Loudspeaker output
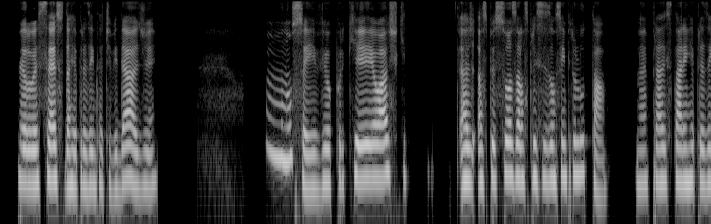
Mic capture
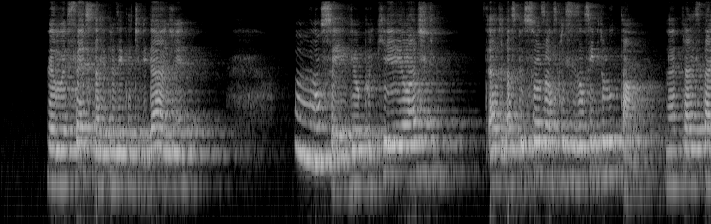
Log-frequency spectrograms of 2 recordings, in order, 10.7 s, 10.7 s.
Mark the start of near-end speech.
none

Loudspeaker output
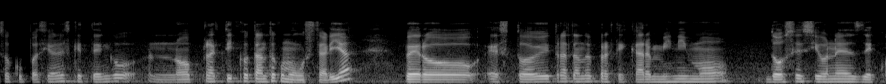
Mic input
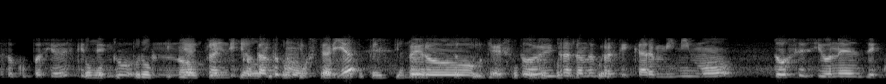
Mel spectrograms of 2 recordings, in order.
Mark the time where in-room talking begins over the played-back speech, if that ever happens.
1 s

